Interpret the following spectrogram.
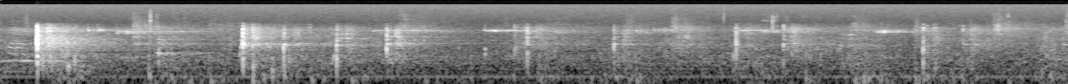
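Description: Badminton rally: sharp racket-on-shuttlecock hits at irregular intervals, about one a second, with short squeaks of players' shoes on the court floor in between.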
